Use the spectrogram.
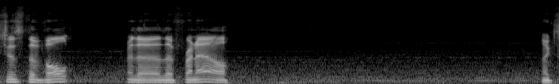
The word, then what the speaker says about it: Fresnel: So yeah, looks like it's just the Fresnel. Shame. Shame. That is how you say it, right? Like the S is silent.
